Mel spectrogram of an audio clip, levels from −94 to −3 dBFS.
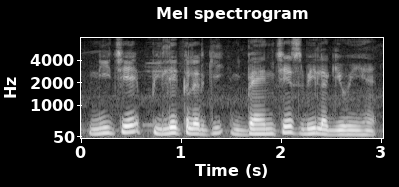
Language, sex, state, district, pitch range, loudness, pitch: Hindi, male, Jharkhand, Deoghar, 135-165 Hz, -16 LUFS, 145 Hz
